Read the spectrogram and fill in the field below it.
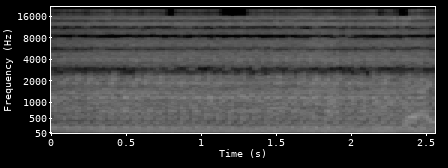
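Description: A Kubota tractor engine idles steadily up close, a constant low rumbling drone with an even vibration and no other sounds.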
